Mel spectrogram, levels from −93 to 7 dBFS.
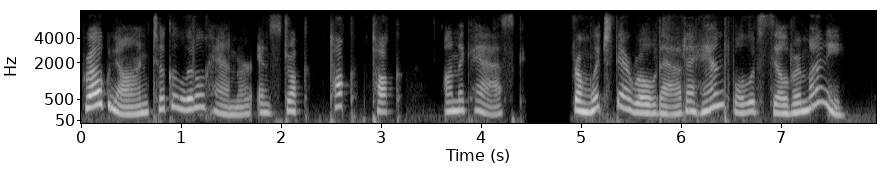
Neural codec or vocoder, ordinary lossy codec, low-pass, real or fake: codec, 16 kHz, 2 kbps, X-Codec, HuBERT features, trained on general audio; Opus, 32 kbps; 7.2 kHz; fake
